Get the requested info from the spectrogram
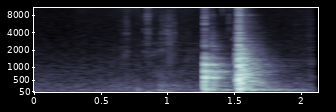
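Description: Metal parts of a control valve's stem connector and connector arm being handled: a few faint ticks, then two sharp metallic clicks about a third of a second apart, each ringing briefly.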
